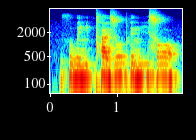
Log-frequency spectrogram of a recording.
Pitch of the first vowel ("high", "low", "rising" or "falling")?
falling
